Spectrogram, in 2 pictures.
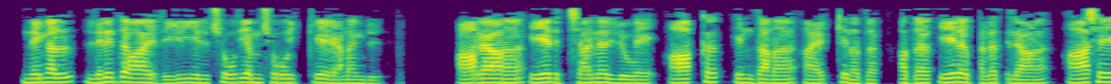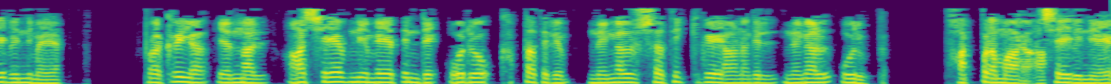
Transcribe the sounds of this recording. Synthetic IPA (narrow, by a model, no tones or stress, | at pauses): niŋːɐɭleɭiðɐmaːjɐɾiːðijilt͡ɕo̞ːd̪jɐmt͡ɕo̞ːd̪ikʲːuɣɐjaːɳe̞ŋɡil | aːɾaːɳɨʔeːðɨt͡ɕːanɐiluːe̞aːkːɨend̪aːɳɨʔɐjɐkʲːunːɐðɨɐðɨʔe̞ːðɨpɐlɐt̪ːilaːɳɨaːɕɐjɐʋinimɐjɐm | prɐkrijɐe̞nːaːlaːɕɐjɐʋinimɐjɐt̪ːinde̞o̞ːɾo̞ːkʰɐt̪ːɐt̪ːilumniŋːɐɭɕrɐd̪ʱːikʲːuɣɐjaːɳe̞ŋɡilniŋːɐɭo̞ɾu | pʰɐɾpːɐɐmaːjɐaːɕɐjɐʋinjɐjɐ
